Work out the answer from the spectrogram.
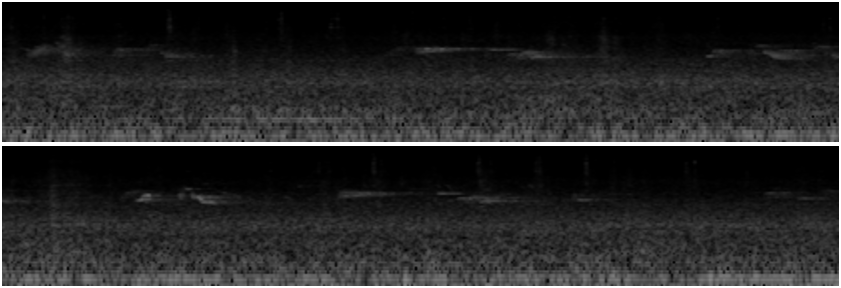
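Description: A bird calling in short, repeated chirps, roughly once a second, over a steady low background hum.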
